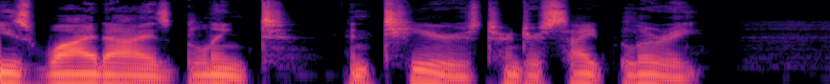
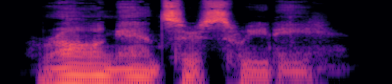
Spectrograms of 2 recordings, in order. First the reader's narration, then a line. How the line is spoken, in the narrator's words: said in a low, menacing voice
